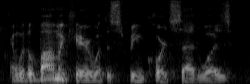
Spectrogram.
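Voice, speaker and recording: A man speaks at a moderate pace in a very deep, low pitch. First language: Spanish. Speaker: lawyer. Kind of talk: interview.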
